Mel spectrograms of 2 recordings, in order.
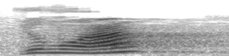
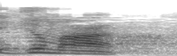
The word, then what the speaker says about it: جمعہ: جمعہ میم پر پیش اور میم ساکن بھی ہے جمعہ، دونوں تلفظ درست ہیں.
